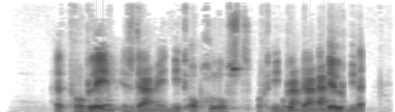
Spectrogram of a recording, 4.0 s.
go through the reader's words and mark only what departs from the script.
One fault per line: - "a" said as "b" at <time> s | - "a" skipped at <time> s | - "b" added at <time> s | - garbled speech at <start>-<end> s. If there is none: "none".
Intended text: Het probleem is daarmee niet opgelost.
- garbled speech at 2.6-3.7 s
